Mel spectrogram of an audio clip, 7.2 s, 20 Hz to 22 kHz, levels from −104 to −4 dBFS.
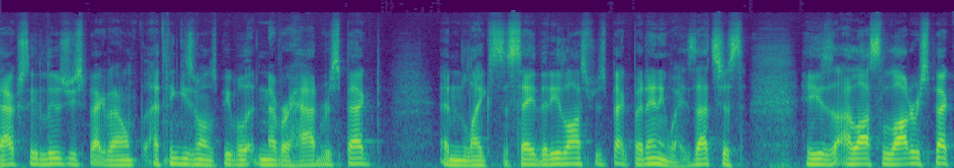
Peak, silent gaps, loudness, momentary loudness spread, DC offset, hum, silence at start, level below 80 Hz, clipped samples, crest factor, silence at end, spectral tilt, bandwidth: -6 dBFS; none; -23 LUFS; 7 LU; under 0.1%; none; 0 s; -50 dBFS; under 0.1%; 18 dB; 0 s; -5 dB/octave; 14 kHz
